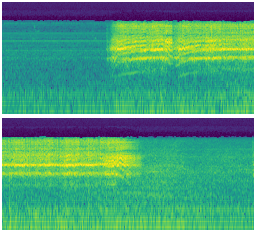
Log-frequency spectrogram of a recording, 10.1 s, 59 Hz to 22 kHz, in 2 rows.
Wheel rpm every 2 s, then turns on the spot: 20, 100, 150, 130, 0.
0-2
